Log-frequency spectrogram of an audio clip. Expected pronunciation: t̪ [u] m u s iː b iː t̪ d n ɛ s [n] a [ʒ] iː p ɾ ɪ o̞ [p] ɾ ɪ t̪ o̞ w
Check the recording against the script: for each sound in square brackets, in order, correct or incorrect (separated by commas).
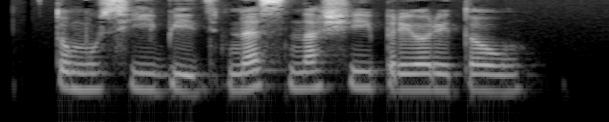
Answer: incorrect, correct, incorrect, incorrect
